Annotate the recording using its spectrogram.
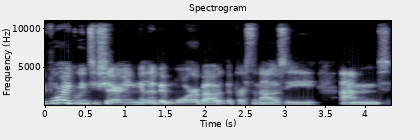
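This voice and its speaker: A woman's fairly low voice with an Irish accent. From Ireland. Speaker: personal development coach. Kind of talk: facebook live talk. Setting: facebook live. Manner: hesitant, many fillers.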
